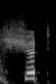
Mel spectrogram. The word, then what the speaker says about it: should: Hati-hati ya, bacanya should, L-nya hilang, samar, ikfa.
